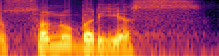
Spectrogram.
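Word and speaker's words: salubrious: उच्चारण अगर याद करना चाहें तो स, लू, बरी और अस, राइट। तो सलूबरियस, स लू बरी यस, राइट, उच्चारण हो गया सलूबरियस, राइट।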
